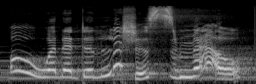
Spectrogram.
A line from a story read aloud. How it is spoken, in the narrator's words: she exclaimed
